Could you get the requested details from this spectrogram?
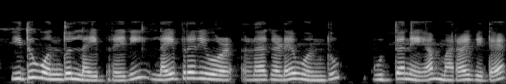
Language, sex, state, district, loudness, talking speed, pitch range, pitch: Kannada, female, Karnataka, Bangalore, -16 LUFS, 95 wpm, 210-260 Hz, 230 Hz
